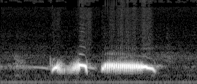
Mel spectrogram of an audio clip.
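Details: Spotted dove kept as a decoy, changing coo patterns repeatedly to excite wild birds; one soft lead-in note, a pair of short coos, then a long tremulous coo falling at its close.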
